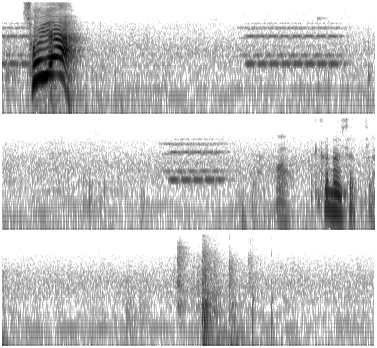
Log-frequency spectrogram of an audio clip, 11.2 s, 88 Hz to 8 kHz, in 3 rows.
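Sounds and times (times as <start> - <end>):
phone ringing in short electronic warbling bursts: 0.0 - 0.6, 2.4 - 3.6, 5.4 - 6.1
speech: 0.2 - 0.8, 7.0 - 7.6.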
